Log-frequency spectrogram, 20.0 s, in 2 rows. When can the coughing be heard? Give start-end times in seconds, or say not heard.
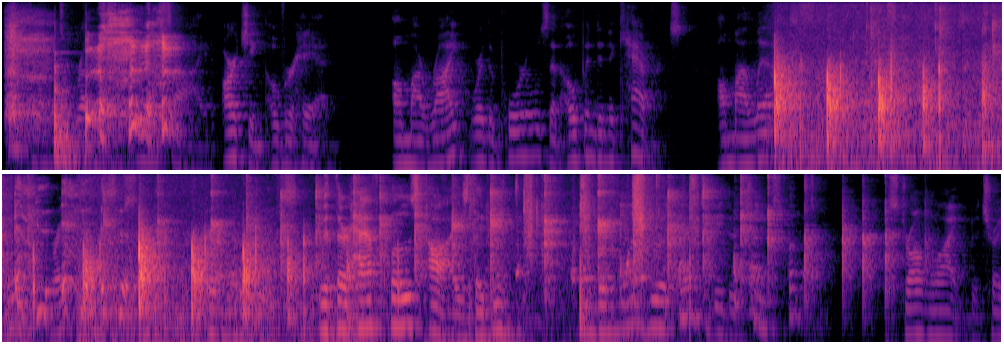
0.0-1.8, 10.1-11.3, 16.1-18.1.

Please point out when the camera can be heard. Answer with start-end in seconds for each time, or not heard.
not heard.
